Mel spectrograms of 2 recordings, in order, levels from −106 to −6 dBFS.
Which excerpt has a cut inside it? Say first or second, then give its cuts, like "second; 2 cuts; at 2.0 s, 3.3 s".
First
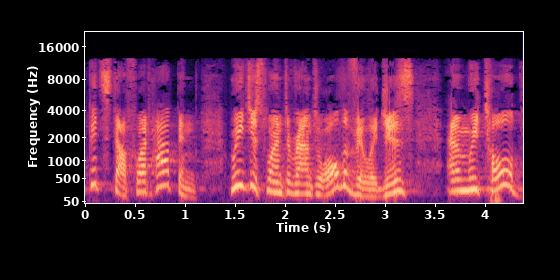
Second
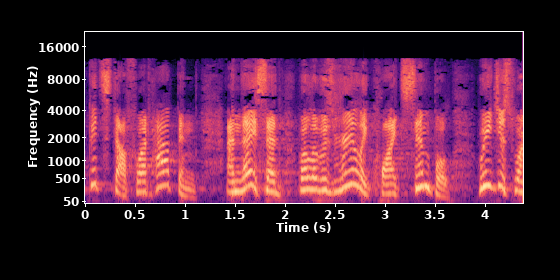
first; 1 cut; at 1.4 s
